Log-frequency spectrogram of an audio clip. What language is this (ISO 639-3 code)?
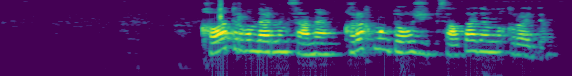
kaz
